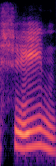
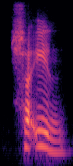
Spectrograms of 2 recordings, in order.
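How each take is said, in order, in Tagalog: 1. Ang salita ay binibigkas na parang 'shane'. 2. Binibigkas ang salita na may dalawang magkahiwalay na patinig. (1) "hindi shane" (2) "kung gusto natin ng proper pronunciation talaga, shain yung madidinig natin"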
